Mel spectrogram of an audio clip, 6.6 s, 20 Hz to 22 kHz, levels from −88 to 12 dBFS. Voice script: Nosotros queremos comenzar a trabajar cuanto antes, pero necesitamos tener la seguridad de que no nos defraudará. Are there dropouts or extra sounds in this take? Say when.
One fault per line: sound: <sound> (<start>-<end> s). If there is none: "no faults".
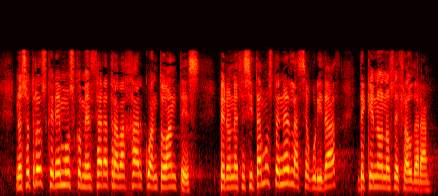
no faults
